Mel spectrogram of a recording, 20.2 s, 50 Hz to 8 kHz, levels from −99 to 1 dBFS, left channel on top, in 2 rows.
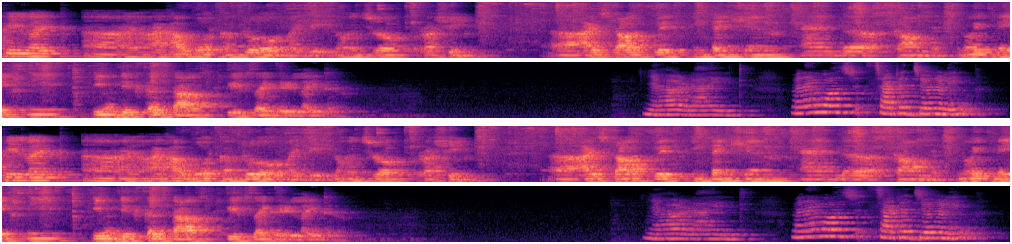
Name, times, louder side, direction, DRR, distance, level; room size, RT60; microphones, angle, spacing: voice 1, 0.0-4.8 5.5-13.5, equal, 35° right, -1 dB, 0.4 m, -24 dB
sound 1, 1.7-12.9, right 2 dB, 60° right, 1.0 m, -39 dB
voice 2, 16.5-17.4 18.0-19.8, left 2 dB, 45° left, -1 dB, 0.4 m, -31 dB
2.9 x 2.1 x 2.4 m, 0.73 s
head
